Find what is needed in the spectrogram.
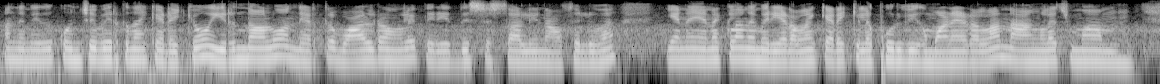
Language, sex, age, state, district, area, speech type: Tamil, female, 18-30, Tamil Nadu, Thanjavur, rural, spontaneous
